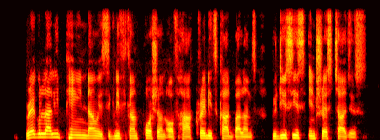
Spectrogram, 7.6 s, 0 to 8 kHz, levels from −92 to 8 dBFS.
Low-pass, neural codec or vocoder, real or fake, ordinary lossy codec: 7.2 kHz; none; real; none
